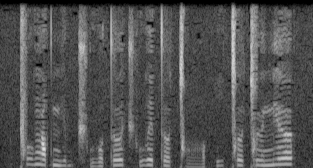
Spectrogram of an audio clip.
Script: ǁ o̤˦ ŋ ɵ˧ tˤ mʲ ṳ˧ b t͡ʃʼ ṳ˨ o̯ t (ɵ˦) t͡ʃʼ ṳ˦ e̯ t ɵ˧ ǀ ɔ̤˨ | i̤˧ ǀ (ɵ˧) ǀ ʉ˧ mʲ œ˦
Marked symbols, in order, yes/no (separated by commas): yes, yes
